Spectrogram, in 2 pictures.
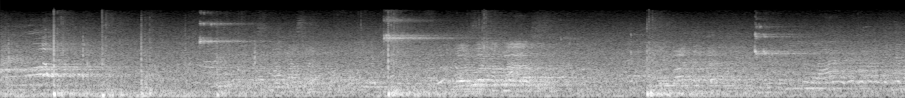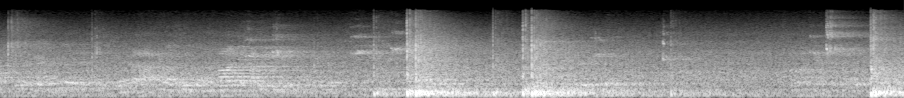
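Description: Young men and women call out to each other in a large echoing hall.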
